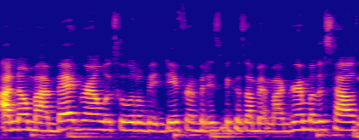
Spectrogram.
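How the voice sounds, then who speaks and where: Over noticeable background noise, the speaker talks at a very fast pace in a monotone, flat intonation. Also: woman. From Mississippi, US South. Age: 20s. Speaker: YouTuber. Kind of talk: vlog talk to camera. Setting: at grandmother's house. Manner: loud; casual slangy.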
